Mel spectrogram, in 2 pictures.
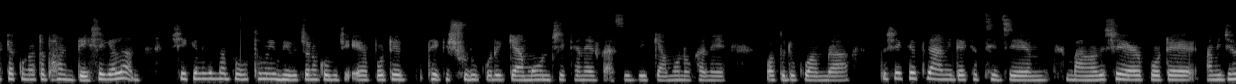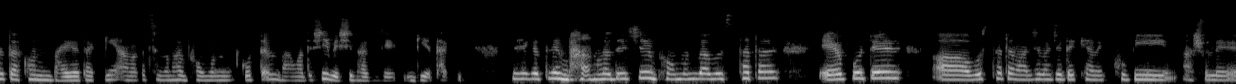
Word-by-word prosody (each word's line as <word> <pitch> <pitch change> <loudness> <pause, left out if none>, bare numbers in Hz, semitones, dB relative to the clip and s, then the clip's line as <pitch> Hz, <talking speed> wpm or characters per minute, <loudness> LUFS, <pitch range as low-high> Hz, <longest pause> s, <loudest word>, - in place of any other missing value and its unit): একটা 250 +1 0
কোন 245 - -2
একটা 235 +1 -1
ধরেন 225 +1 -1
দেশে 195 +6 +3
গেলাম। 275 +2 +3 0.4
সেখানে 260 0 +1
কিন্তু 265 - 0
আমরা 250 - -4
১ম 240 +2 -1
এই 245 - +2
বিবেচনা 220 +1 +1
করবো 220 -2 +2
যে - - -4
এয়ারপোর্টের 215 +2 +1 0.3
থেকে 235 -1 +1
শুরু 225 -1 0
করে 210 +1 0
কেমন, 210 +1 +1
সেখানের 205 -1 -4
facility 205 0 -4
কেমন? 200 +1 -4
ওখানে 195 -1 -5 0.5
কতটুকু 205 0 -2
আমরা 195 0 -3 0.4
তো - - -8
সেক্ষেত্রে 275 +2 +1
আমি 225 0 -3
দেখেছি 220 +1 -3
যে 205 - +2 0.6
বাংলাদেশের 205 +5 +1
এয়ারপোর্টে 210 0 +1 0.3
আমি 215 0 0
যেহেতু 245 0 +2
এখন 225 +1 -2 0.2
বাইরে 180 +1 +2
থাকি। 195 +2 -6
আমার 195 -1 -8
কাছে 215 - -14
মনে 200 0 -5
হয় 205 -2 -3
ভ্রমণ 190 -1 -5 0.3
করতে 200 0 -5
আমি 235 - -4
বাংলাদেশেই 185 +7 -3
বেশিরভাগ 180 -1 -4
যে 175 - -7 0.3
গিয়ে 185 -4 -2
থাকি। - - -13 0.5
তো - - -55
সেক্ষেত্রে 255 +1 +4 0.3
বাংলাদেশের 250 +5 +3
ভ্রমণ 245 -1 0
ব্যবস্থাটার 275 +4 +2 0.6
এয়ারপোর্টের 280 +5 +6 0.5
আ - - +5 0.2
অবস্থাটা 250 +4 0
মাঝে, 215 +2 -4
মাঝে 230 0 +1
দেখে 225 - -4
আমি 210 0 -5
খুবই 225 -1 0 0.5
আসলে 205 0 -3
220 Hz, 155 wpm, -27 LUFS, 205-245 Hz, 0.6 s, এয়ারপোর্টের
